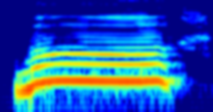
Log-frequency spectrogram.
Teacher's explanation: ہم نے واو مدہ کو ایک الف کی مقدار کھینچ کر پڑھا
